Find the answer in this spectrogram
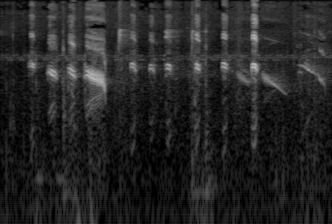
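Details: Green-winged saltator singing in the boiadeiro style out in nature: a run of short whistled notes with clear, downward-slurred phrases, mixed with sharp clicking sounds throughout.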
